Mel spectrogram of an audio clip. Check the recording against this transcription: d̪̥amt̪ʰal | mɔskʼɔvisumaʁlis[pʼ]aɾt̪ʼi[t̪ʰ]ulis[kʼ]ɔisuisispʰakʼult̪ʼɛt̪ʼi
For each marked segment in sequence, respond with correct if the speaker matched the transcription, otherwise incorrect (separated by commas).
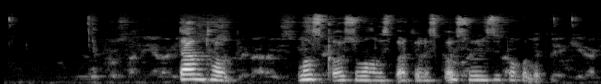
correct, incorrect, correct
